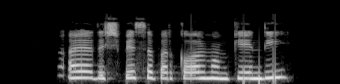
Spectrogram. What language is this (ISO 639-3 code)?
pus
